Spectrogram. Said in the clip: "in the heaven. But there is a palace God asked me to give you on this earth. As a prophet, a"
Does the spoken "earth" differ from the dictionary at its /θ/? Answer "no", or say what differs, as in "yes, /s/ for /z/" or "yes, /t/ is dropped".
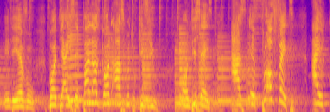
yes, /s/ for /θ/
